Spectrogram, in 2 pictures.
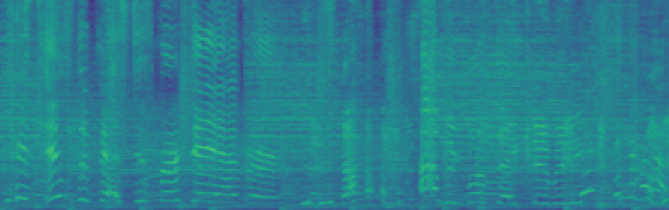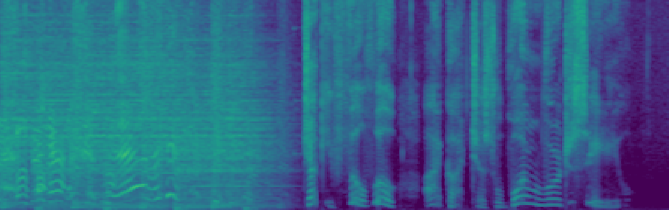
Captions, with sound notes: This is the bestest birthday ever! [laughing] Happy birthday, Kimi! [laughing] Chucky, Phil, Lil, I got just one word to say to you.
